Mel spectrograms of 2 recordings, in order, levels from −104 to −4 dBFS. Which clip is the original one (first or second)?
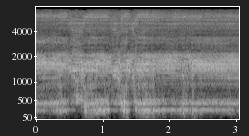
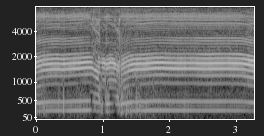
second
